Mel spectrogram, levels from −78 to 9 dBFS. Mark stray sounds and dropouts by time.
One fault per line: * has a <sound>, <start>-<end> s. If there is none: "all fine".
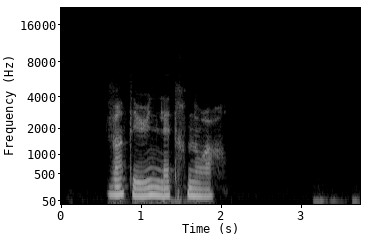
all fine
